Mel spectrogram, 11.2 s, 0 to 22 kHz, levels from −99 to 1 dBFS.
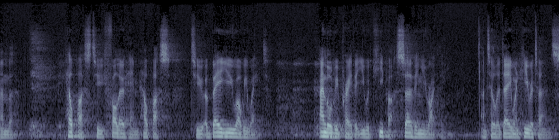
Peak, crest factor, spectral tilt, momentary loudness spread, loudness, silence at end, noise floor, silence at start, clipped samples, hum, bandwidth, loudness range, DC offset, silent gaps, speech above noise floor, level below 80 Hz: -12 dBFS; 26 dB; -5 dB/octave; 22 LU; -36 LUFS; 0 s; -60 dBFS; 0 s; under 0.1%; none; over 20 kHz; 3 LU; under 0.1%; none; 25 dB; -60 dBFS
